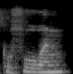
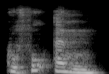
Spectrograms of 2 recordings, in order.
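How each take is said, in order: First: A w sound links the middle vowels. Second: A glottal stop separates the middle vowels. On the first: This is one particular traditional reading. "he drops the Hamza" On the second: This is how most other traditional readings have it. "most other readers keep it"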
